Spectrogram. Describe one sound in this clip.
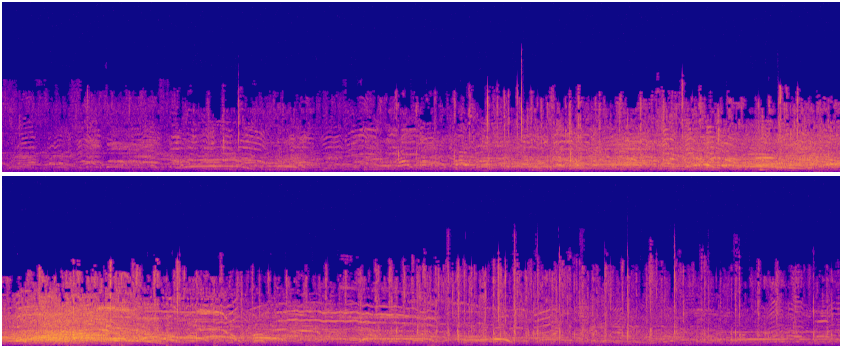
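A crowd of spectators cheers and shouts outdoors, swelling to a loud roar and then easing off.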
